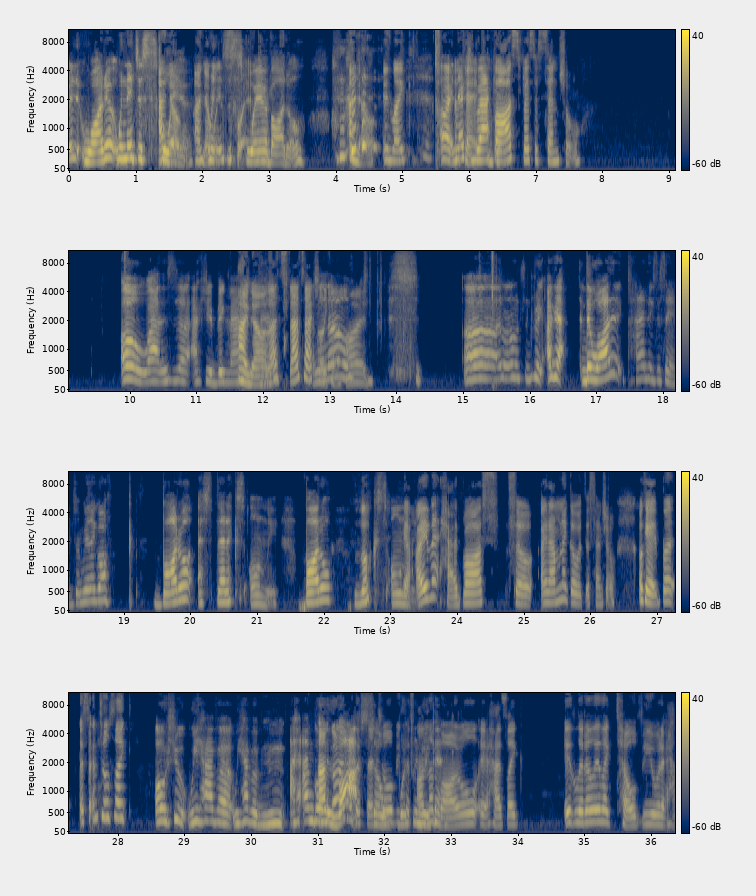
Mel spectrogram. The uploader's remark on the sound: The audio got a little messed up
